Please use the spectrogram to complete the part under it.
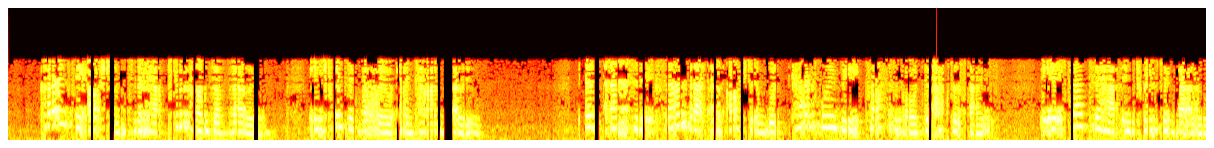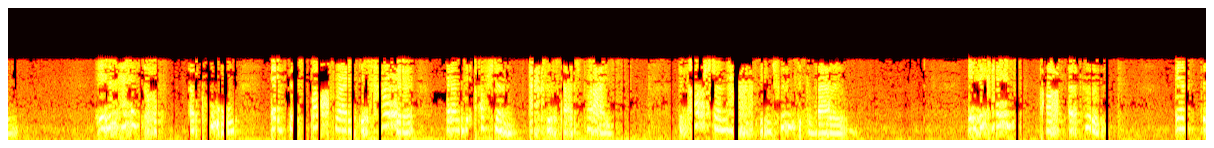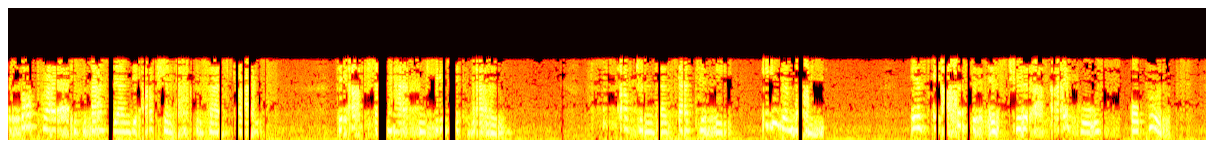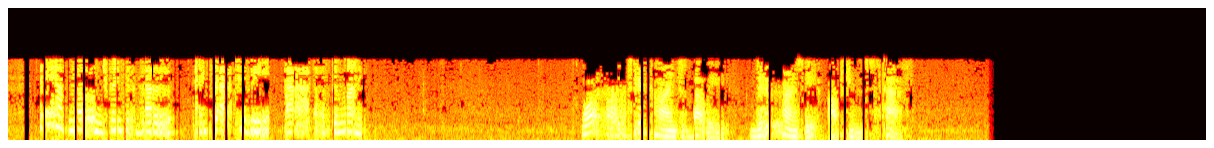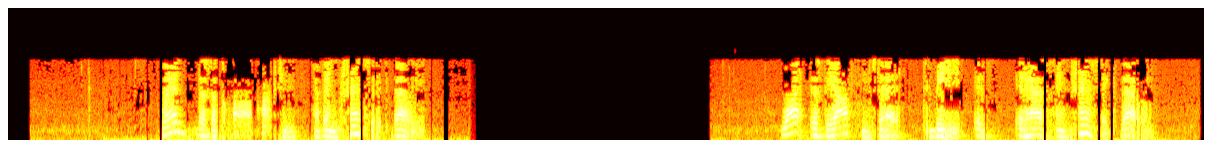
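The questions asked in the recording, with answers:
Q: What are the two kinds of value do currency options have?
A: Intrinsic value and time value

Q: When does a call option have intrinsic value?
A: When the stock price is higher than the option exercise price

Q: What is the option said to be if it has intrinsic value?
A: In the money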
